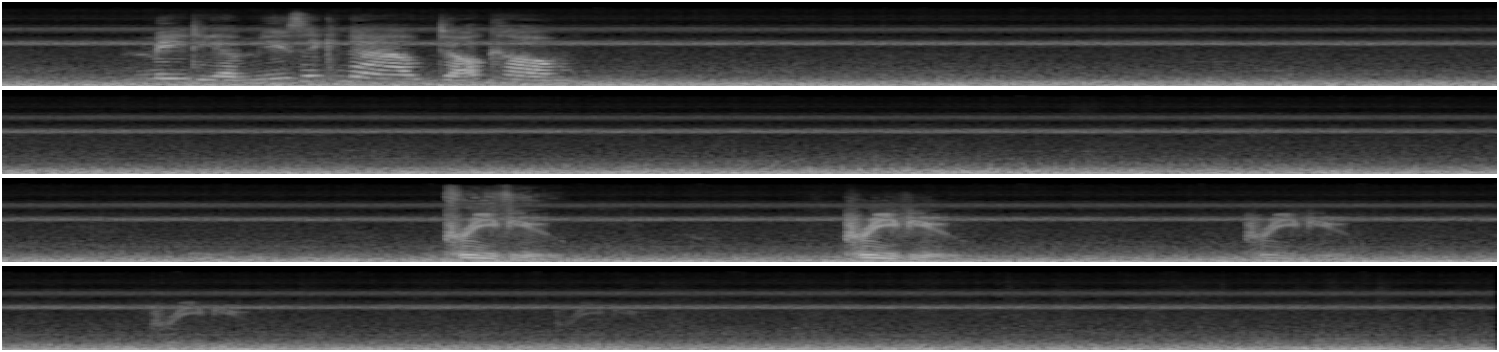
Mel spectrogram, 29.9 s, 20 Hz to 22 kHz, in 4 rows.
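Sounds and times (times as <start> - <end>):
cicadas buzzing in Central Park: 0.0 - 2.2, 2.8 - 29.8
steady low background rumble: 0.0 - 29.8
speech: 0.8 - 3.0, 17.2 - 17.9, 19.2 - 19.8, 21.3 - 21.8.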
